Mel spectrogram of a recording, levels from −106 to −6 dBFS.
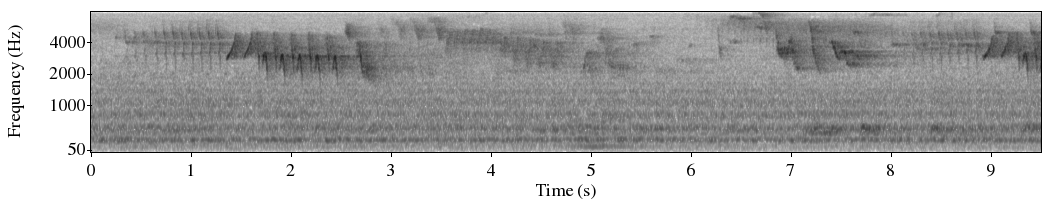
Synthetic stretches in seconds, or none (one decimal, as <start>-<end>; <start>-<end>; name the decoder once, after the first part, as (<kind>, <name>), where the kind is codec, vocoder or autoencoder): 0.0-0.6 (vocoder, Vocos); 1.6-3.4; 4.0-9.5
